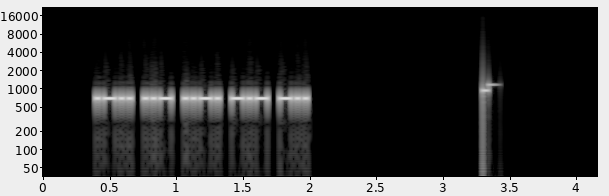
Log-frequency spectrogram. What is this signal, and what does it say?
Morse code, heard as a keyed tone, about 39 wpm, 700 Hz. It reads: LUFKD
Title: Code Groups - 5 Letters - 40wpm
